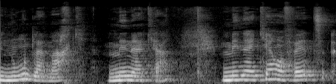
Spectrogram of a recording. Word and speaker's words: Menaka: Menaka, en fait, que je ne prononce pas tout à fait à la malgache, qui serait plutôt, alors excusez mon accent, mais Menaka, ça veut dire huile en malgache, tout simplement.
